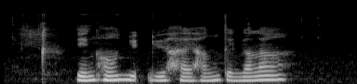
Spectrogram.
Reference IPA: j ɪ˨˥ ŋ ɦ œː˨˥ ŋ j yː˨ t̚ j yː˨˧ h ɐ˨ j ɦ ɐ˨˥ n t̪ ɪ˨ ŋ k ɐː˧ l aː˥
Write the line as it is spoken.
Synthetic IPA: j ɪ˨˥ ŋ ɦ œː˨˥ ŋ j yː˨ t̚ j yː˨˧ h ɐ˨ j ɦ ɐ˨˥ ŋ t̪ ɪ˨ ŋ k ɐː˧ l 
